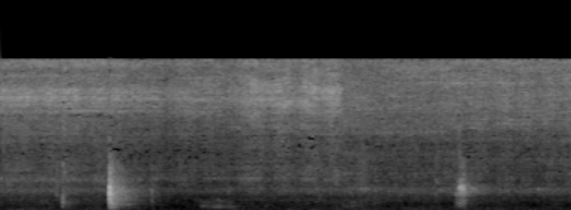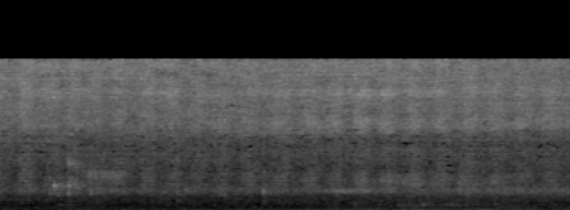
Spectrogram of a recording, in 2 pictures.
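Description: Faint steady hiss of an airbrush spraying paint, broken by a sharp knock about a second in and a smaller one about four and a half seconds in.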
